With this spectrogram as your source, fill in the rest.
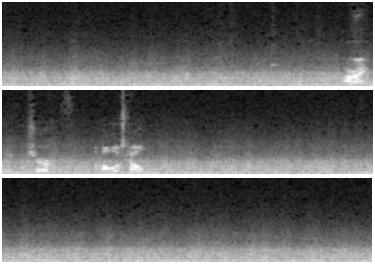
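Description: A vehicle's engine hums steadily from inside the cabin.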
